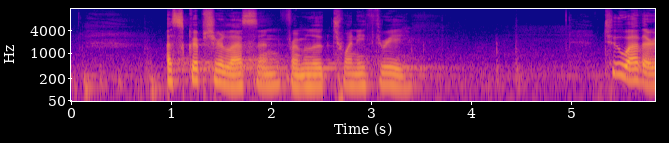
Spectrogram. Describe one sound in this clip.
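An elderly woman reads aloud into a microphone.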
